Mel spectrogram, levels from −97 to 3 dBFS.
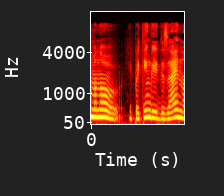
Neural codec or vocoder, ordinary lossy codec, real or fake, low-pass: none; MP3, 64 kbps; real; 10.8 kHz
